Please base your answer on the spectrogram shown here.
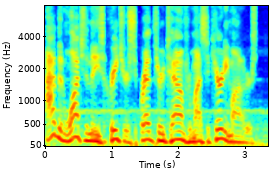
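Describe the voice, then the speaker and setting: A paranoid survivalist radio ranter, acted by a man in an audio drama. His voice sits high for a man and rasps with gravel. He is urgent, fervent and insistent, as if warning listeners from a bunker. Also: lively intonation, fast, faint music behind. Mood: grimly insistent. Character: paranoid male conspiracy broadcaster in a bunker. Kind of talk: audio drama monologue as pirate radio broadcast.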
